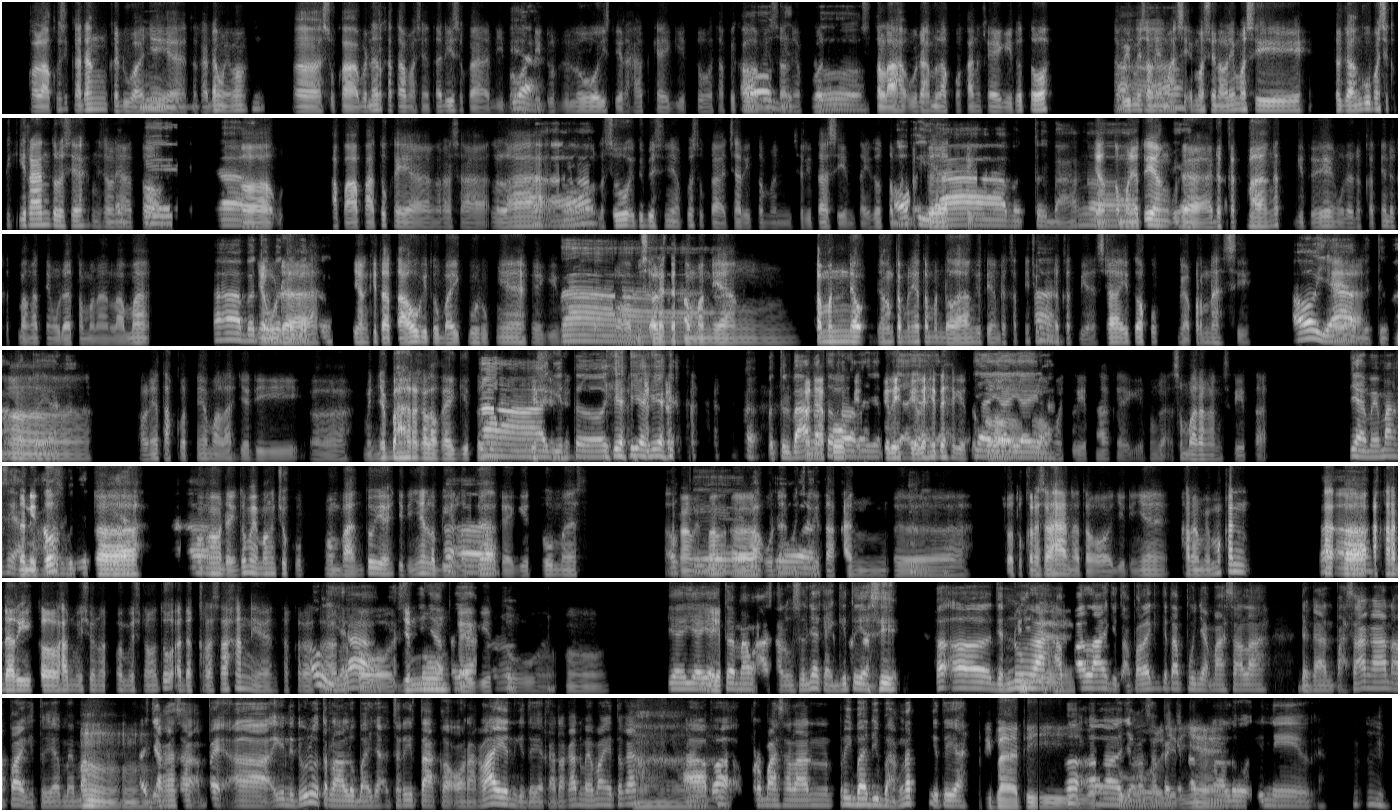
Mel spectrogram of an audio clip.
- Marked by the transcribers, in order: drawn out: "Nah"; laughing while speaking: "menyebar kalau kayak gitu, biasanya"; laughing while speaking: "Iya, iya, iya, iya"; laugh; laughing while speaking: "sih"
- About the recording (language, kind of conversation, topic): Indonesian, unstructured, Bagaimana kamu mengenali tanda-tanda kelelahan emosional?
